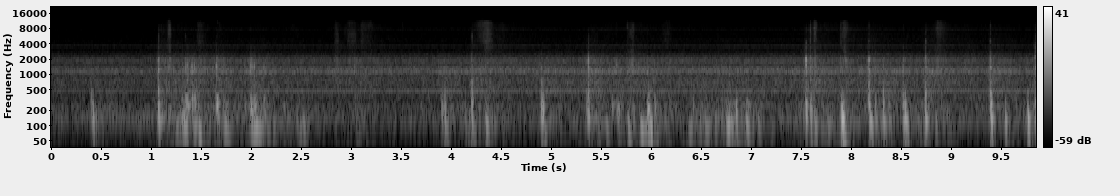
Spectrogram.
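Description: Irregular light clicks and taps from drawing line segments on a computer, over a steady faint electrical hum.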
